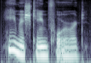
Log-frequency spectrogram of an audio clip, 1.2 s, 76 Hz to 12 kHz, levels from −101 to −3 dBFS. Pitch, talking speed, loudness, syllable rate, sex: 155 Hz, 145 wpm, -14 LUFS, 5.0 syllables/s, female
